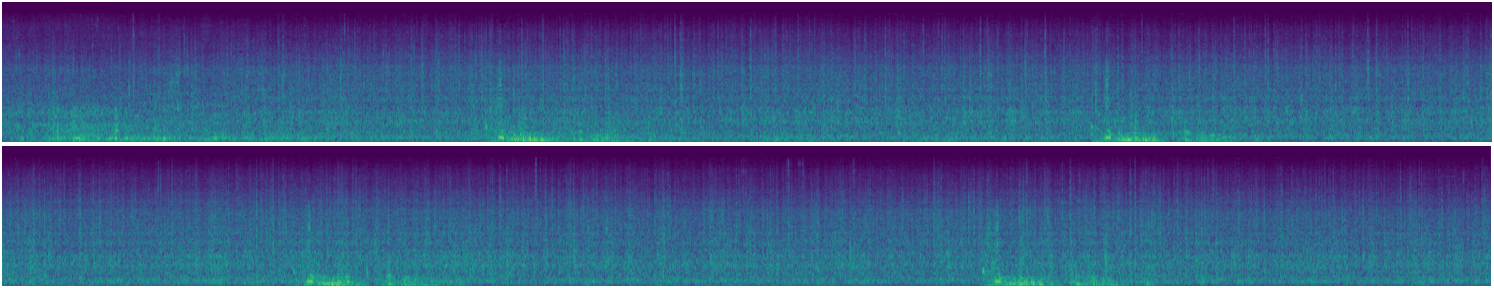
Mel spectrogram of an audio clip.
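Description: Heavy rain falling on a car, heard from inside the cabin, a steady hiss of drops on roof and glass. Four short low rumbles stand out above it, roughly six to seven seconds apart.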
